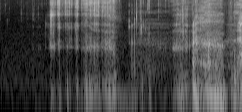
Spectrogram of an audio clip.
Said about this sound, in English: We're gonna have no furniture if you keep chewing on it.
